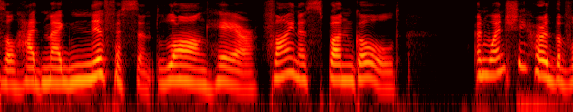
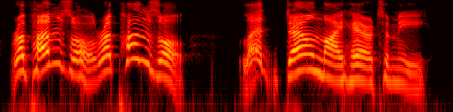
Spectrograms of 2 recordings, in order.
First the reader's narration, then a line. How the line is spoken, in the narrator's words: the enchantress cried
